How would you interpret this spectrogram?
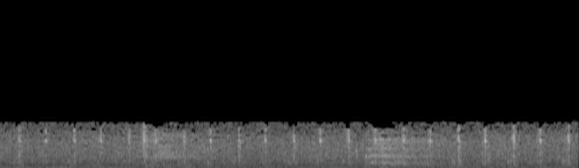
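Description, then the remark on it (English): A clock ticks steadily at a regular, even pace, the sharp little clicks fairly faint over a low, constant hum. “Darn stinking ornery clock. Always ticking, ticking, ticking, ticking, ticking, ticking.”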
